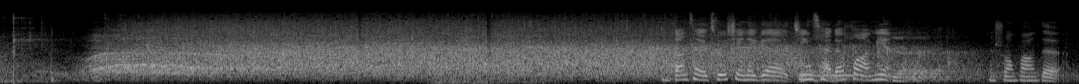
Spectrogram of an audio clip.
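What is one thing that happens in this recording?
A large crowd applauds and cheers loudly in a big echoing hall.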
